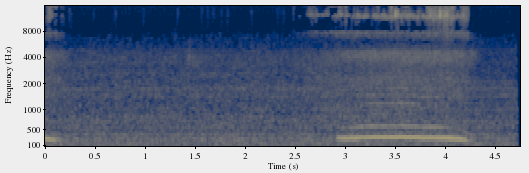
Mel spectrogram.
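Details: Momo the cat snores in sleep. After a quiet stretch comes one long, even, droning hum lasting over a second with a soft higher overtone, then it cuts off and the quiet returns.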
